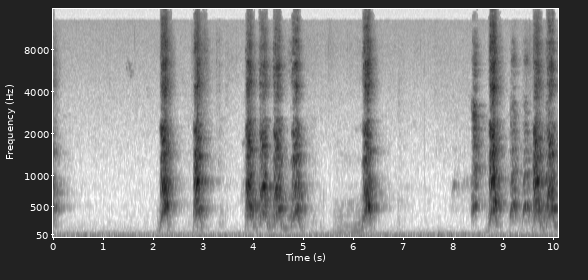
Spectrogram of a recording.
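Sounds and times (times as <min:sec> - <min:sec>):
dog barking: 0:00.0 - 0:00.3, 0:02.1 - 0:03.2, 0:03.8 - 0:05.2, 0:06.1 - 0:06.7, 0:08.0 - 0:10.1.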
